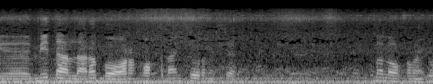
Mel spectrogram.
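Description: People's voices talking during roughly the first half, over a steady low hum.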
